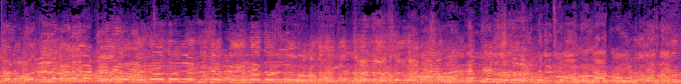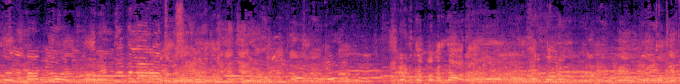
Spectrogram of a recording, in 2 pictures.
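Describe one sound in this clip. A man speaks loudly with animation.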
